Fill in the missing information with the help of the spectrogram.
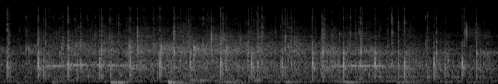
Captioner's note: audience applauds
